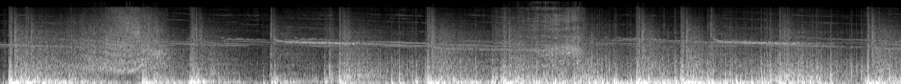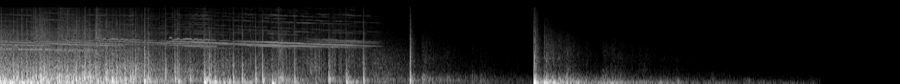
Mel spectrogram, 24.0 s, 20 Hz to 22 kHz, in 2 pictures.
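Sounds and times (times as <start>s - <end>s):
high thin whistle: 0.0s - 11.2s
fireworks bursts and booms: 0.0s - 22.2s
low rumble and crackle: 6.4s - 10.1s.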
